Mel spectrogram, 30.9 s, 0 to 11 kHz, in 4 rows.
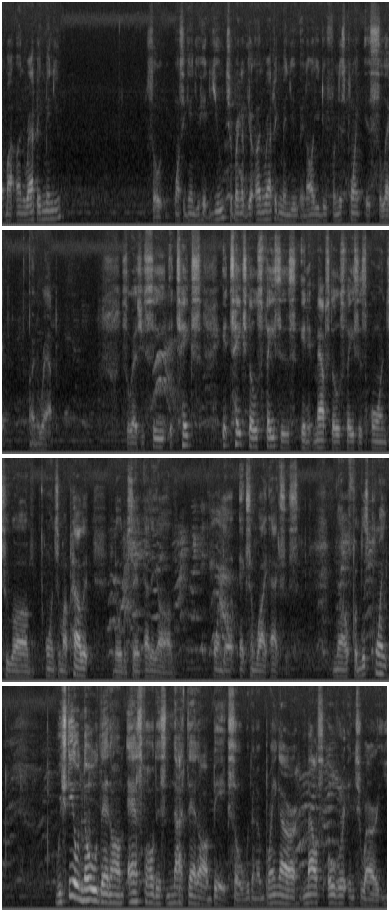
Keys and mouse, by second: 22.6 middle click, 23.4 shift+middle click, 24.1 middle click, 24.9 shift+middle click, 25.9 middle click.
